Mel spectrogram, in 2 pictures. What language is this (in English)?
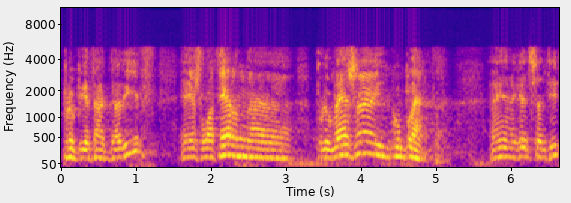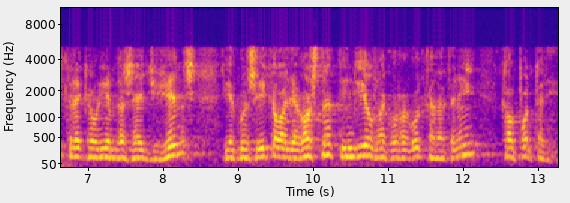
Catalan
